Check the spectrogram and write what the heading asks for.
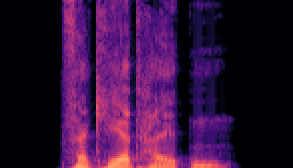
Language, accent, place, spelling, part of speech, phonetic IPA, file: German, Germany, Berlin, Verkehrtheiten, noun, [fɛɐ̯ˈkeːɐ̯thaɪ̯tn̩], De-Verkehrtheiten.ogg
- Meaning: plural of Verkehrtheit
